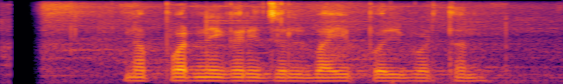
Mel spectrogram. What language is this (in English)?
Nepali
